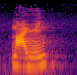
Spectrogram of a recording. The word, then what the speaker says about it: Ma Yun: Or more appropriately, Ma Yun. That's the right way to pronounce his name.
